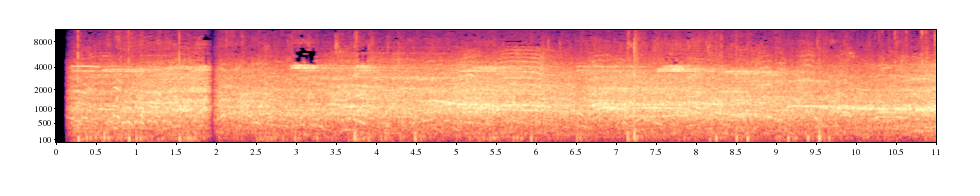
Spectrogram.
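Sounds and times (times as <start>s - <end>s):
many voices talking: 0.2s - 11.0s
volleyballs thudding: 7.1s - 7.5s, 8.1s - 9.8s.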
